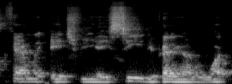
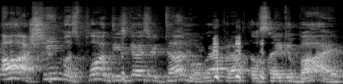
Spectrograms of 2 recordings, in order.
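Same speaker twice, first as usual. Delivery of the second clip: high-pitched, mock put-on voice. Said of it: "You're like".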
